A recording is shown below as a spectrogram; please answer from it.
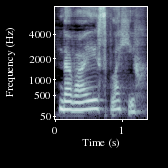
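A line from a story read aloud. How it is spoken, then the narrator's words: Calm. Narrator (Russian): спокойно произнесла адмирал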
